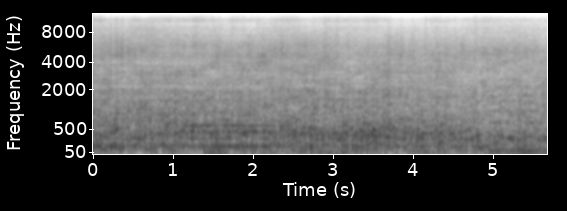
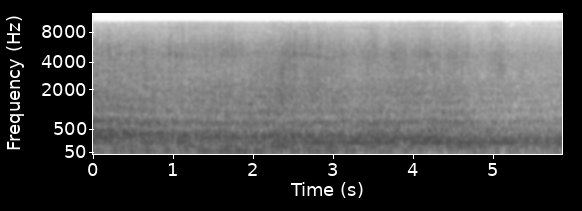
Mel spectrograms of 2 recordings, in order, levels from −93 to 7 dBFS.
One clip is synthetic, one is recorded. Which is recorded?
second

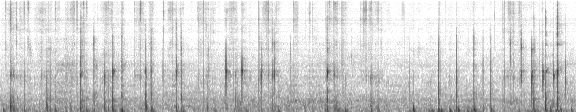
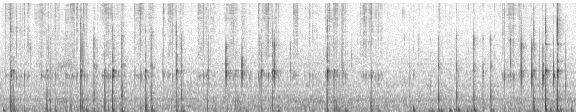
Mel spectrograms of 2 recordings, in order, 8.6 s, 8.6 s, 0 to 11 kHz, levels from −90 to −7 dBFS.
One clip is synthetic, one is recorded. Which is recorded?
second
